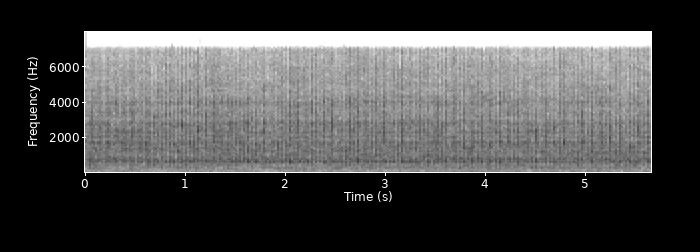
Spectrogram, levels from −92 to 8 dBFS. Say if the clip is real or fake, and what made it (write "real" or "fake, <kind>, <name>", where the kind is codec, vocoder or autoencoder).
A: fake, codec, SNAC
